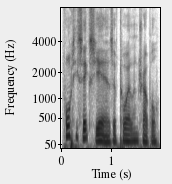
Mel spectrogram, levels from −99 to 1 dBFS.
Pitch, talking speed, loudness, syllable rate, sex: 100 Hz, 210 wpm, -17 LUFS, 4.6 syllables/s, male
